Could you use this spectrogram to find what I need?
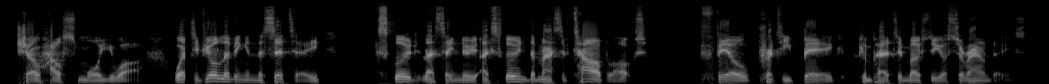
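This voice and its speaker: Heard in a dry, close sound with no echo, a man with an English accent speaks at a moderate pace. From England. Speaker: podcast guest. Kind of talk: casual chat.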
